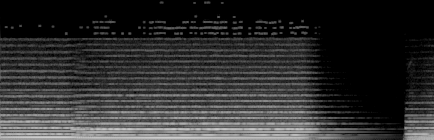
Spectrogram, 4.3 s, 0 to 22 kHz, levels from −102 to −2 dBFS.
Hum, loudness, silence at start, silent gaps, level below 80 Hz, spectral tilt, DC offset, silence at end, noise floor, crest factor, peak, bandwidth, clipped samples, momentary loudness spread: none; -26 LUFS; 0 s; none; -70 dBFS; -3.5 dB/octave; under 0.1%; 0 s; -71 dBFS; 12 dB; -16 dBFS; 18.5 kHz; under 0.1%; 11 LU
